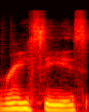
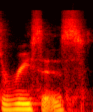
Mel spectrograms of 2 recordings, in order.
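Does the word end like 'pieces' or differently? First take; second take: differently; like pieces. First: The ending does not sound like 'pieces'. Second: The ending sounds like 'pieces'. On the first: The speaker calls it wrong. "It's not Reese's" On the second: The speaker calls it right. "it's pronounced like feces"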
